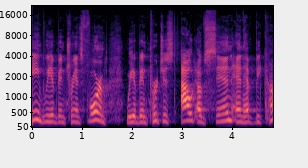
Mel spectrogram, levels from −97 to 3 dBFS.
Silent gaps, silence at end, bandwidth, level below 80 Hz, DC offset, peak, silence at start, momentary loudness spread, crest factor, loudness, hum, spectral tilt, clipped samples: none; 0 s; 19 kHz; under -90 dBFS; under 0.1%; -8 dBFS; 0 s; 14 LU; 22 dB; -29 LUFS; none; -3 dB/octave; under 0.1%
